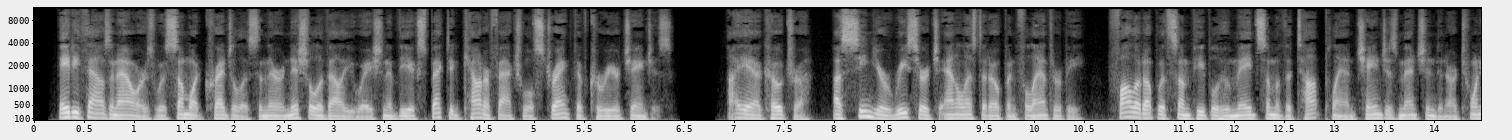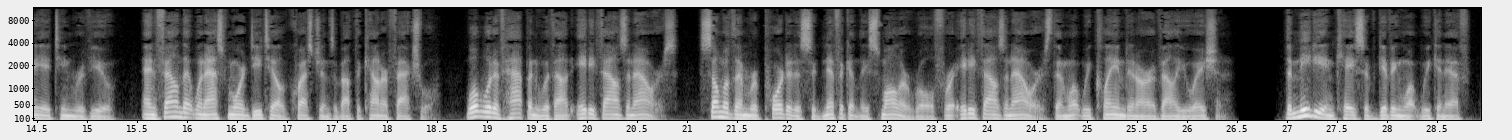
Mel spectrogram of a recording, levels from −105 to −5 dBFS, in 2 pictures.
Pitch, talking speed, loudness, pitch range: 95 Hz, 185 wpm, -25 LUFS, 85-110 Hz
